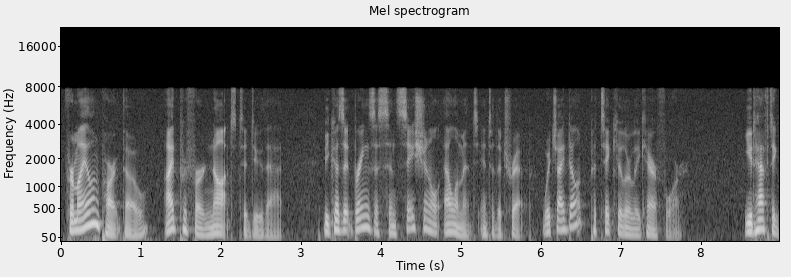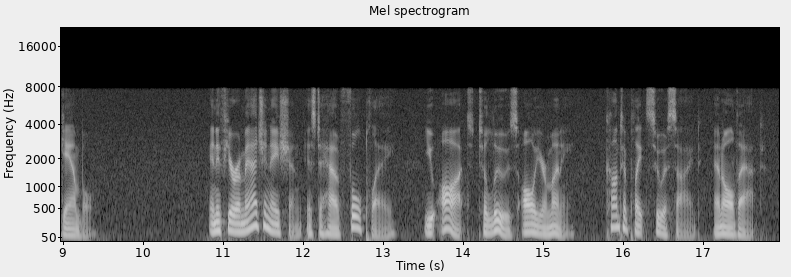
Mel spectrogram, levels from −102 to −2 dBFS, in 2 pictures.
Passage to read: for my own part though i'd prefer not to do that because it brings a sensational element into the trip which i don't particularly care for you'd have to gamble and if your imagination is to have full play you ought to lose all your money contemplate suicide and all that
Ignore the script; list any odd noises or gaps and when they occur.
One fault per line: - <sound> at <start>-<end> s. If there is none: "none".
none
